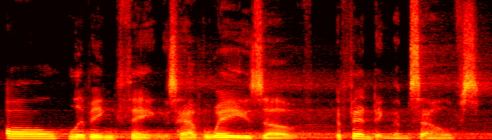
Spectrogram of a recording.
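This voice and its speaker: A man playing a brooding, courtly ghoulish horror host, delivering a deliberate theatrical monologue with ominous pauses. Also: medium pitch, expressive, a little mellow.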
